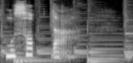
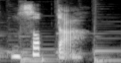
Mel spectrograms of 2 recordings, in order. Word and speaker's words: 무섭다: Again, it's MUSEOPDA. This pronounced as a three-syllable word. The first syllable is mu, second syllable is sop, and third syllable is da. Pronounce it with me. MUSEOPDA.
